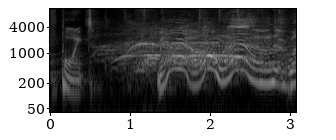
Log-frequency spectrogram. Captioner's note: audience hooting and applauding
